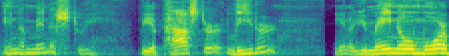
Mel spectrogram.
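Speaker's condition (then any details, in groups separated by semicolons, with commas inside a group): No condition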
